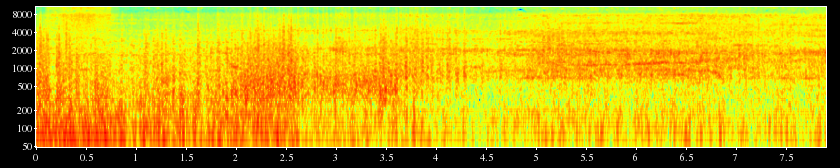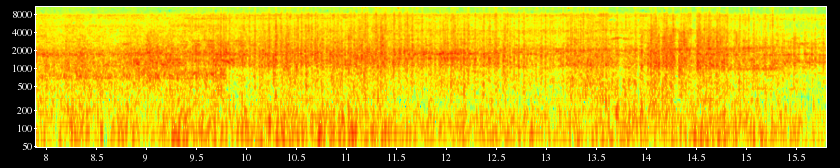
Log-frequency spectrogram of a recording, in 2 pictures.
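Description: A ride car rumbles and whooshes along a track with strong wind rushing past.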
